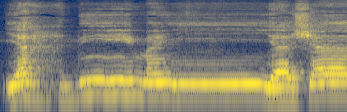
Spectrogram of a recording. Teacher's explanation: Setelah selesai 3 ketukan, ke ya-nya itu baru dilepas hidungnya. Suara hidungnya dilepas. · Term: idgham bi gunnah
